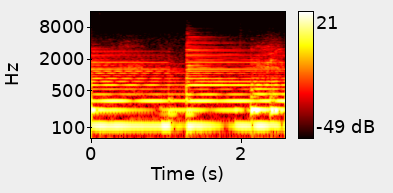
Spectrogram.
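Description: A single guitar note at the fifth fret of the sixth string sustains, then an open string is plucked and rings alongside it. Both notes are close, steady and unaccompanied, heard during a tuning check.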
